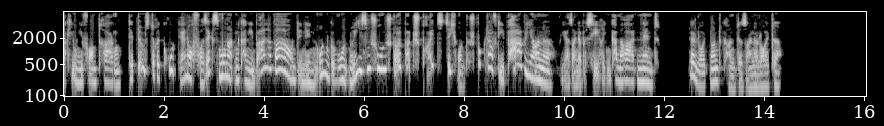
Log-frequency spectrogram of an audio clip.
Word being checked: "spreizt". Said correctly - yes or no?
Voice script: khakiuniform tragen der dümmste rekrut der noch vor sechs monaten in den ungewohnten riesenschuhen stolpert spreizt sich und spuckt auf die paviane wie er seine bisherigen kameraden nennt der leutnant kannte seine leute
yes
